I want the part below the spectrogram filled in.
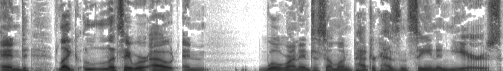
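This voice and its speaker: On a very clean recording with a silent background, a man with an American accent talks at a moderate pace, his fairly low pitch showing ordinary variation. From US Midwest. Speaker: pop music critic. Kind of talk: radio interview, casual chat. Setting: studio.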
